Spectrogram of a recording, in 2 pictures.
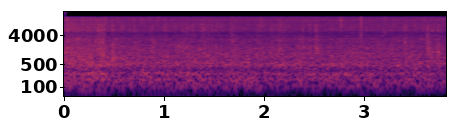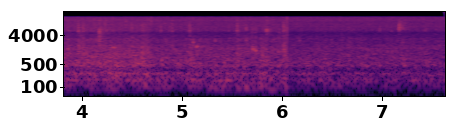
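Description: Thunderstorm: rain falling steadily under a low rumble of thunder that slowly fades away.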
